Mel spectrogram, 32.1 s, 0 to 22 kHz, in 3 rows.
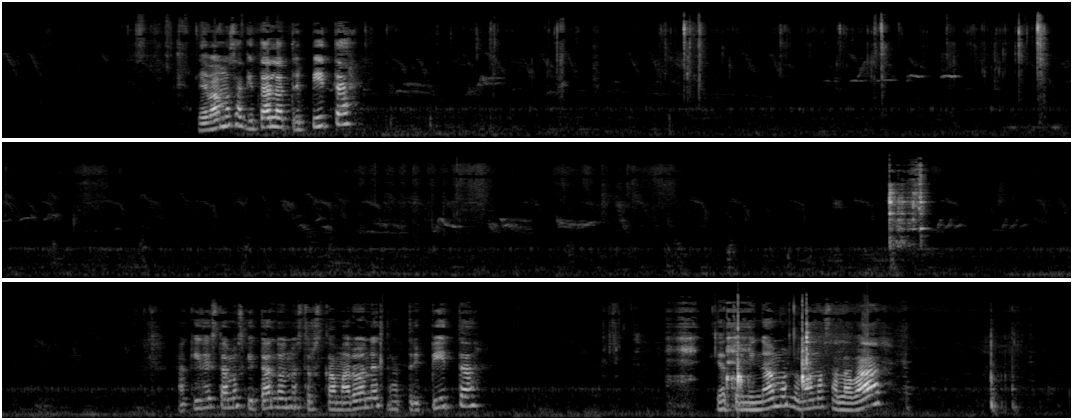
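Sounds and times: small birds chirping: 0.0 - 32.0
knife scraping shrimp: 27.4 - 28.9.

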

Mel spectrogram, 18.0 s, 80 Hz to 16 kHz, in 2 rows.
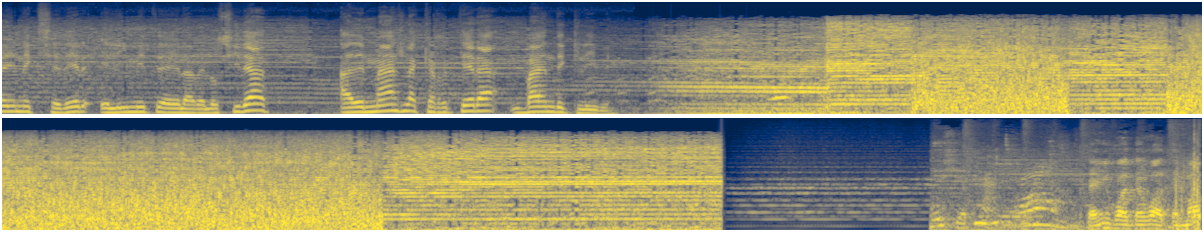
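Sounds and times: small gasoline engine buzzing: 0.0 - 14.4
wind rushing over microphone: 6.7 - 12.8.

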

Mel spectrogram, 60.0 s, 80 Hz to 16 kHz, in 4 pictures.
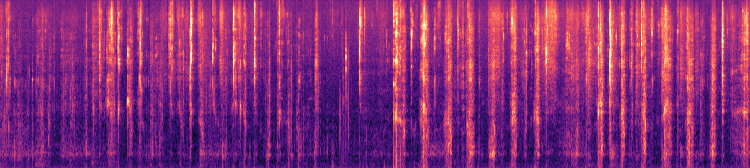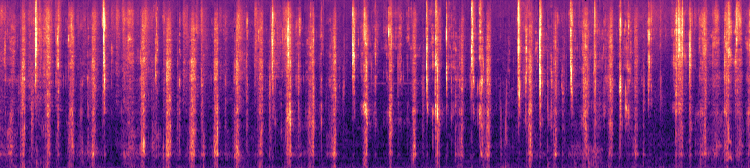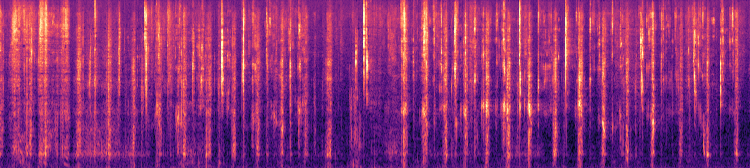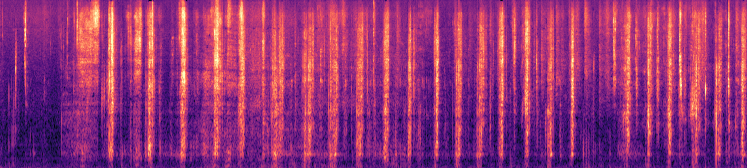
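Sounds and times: chewing crunchy food: 0.0 - 59.9.

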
